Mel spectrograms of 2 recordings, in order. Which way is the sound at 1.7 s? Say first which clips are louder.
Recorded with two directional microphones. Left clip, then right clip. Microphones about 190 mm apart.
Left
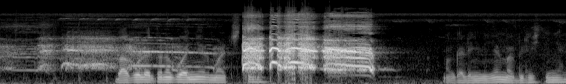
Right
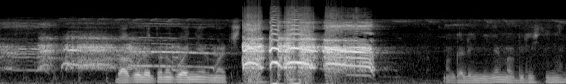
Right 2 dB; 10° left (ahead or behind).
